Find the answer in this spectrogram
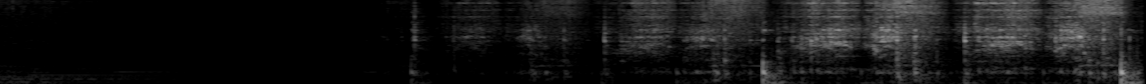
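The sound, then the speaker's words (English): A racing bike tire being pumped up rock hard: after a brief fading hum and a moment of silence, steady rasping, hissing pump strokes repeat in a quick rhythm, growing slightly louder. “When you pump up the tires of a racing bike like this beauty here, you want to make the tires rock hard.”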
